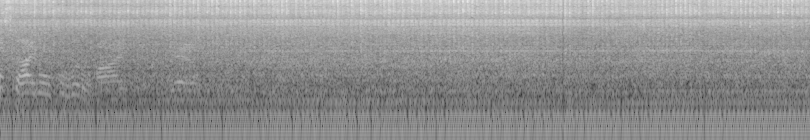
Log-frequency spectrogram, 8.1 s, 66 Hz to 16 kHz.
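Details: 1968 VW Bus air-cooled engine, first start after years of storage and an engine fire, new wiring, plugs, points and condenser, gummy carburetor linkage: even steady low chug at fast idle, no misses or knocks; normal idle.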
